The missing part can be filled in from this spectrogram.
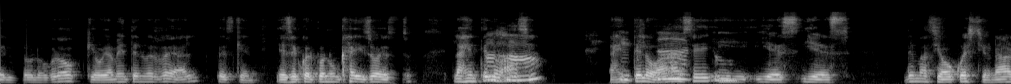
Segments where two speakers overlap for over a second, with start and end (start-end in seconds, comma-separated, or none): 6.2-7.4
